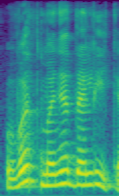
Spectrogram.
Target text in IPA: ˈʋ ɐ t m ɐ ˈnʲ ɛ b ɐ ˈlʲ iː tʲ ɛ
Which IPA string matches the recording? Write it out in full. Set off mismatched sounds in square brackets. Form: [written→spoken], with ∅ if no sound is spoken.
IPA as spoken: ˈʋ ɐ t m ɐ ˈnʲ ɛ [b→d] ɐ ˈlʲ iː tʲ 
